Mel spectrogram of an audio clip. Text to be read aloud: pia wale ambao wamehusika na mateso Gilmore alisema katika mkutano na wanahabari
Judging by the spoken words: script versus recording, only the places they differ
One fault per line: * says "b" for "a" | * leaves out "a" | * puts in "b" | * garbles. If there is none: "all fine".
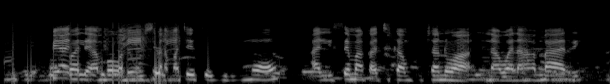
all fine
